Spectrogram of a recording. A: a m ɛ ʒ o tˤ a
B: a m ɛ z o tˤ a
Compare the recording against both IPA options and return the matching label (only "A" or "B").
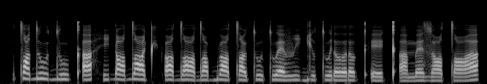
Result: B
